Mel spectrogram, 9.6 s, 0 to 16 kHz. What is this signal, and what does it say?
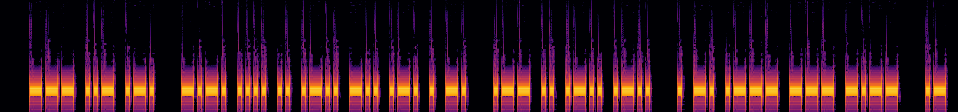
Morse code, heard as a keyed tone, about 30 wpm, 700 Hz. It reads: OUR CHILDREN WILL ENJOY A
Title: Sentences from Top 1000 Words - Review Part 5 - 30wpm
